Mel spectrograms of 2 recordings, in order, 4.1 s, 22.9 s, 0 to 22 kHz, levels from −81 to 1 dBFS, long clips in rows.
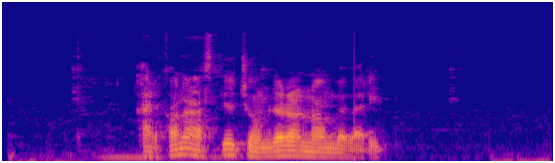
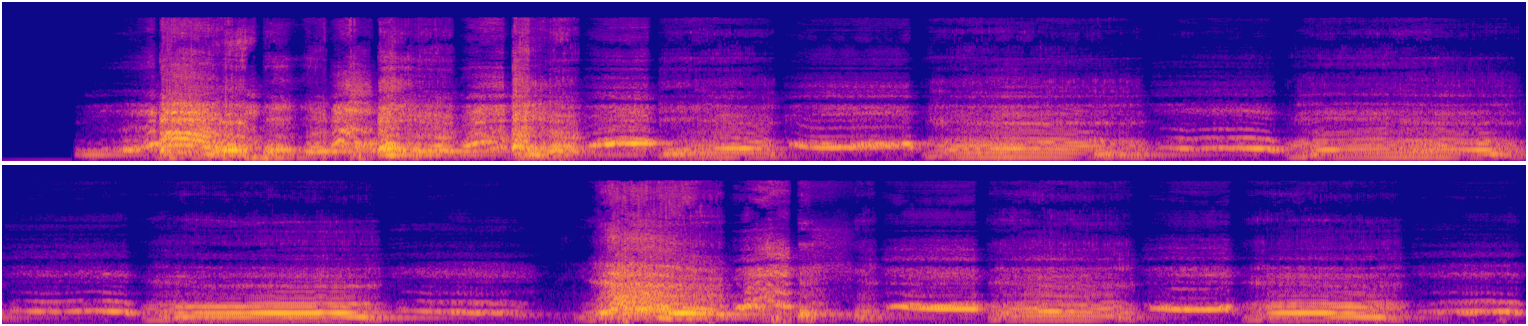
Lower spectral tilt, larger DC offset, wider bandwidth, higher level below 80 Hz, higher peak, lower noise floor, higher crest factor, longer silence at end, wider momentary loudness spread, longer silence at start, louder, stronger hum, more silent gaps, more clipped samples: about the same, -7 dB/octave vs -6.5 dB/octave; neither; second, 11 kHz vs 15.5 kHz; about the same, -46 dBFS vs -42 dBFS; second, -6 dBFS vs 0 dBFS; second, -64 dBFS vs -80 dBFS; about the same, 22 dB vs 20 dB; about the same, 0.05 s vs 0 s; second, 12 LU vs 17 LU; second, 0.05 s vs 0.55 s; second, -25 LUFS vs -20 LUFS; neither; neither; neither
